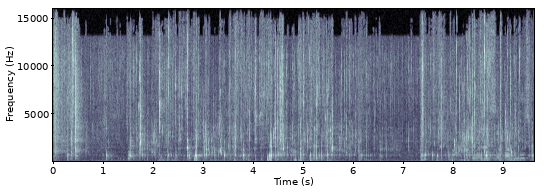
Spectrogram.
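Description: Thick, creamy white baobab juice sloshing and splashing through a sieve, then poured into a container, with irregular gurgles, drips and trickles continuing throughout.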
